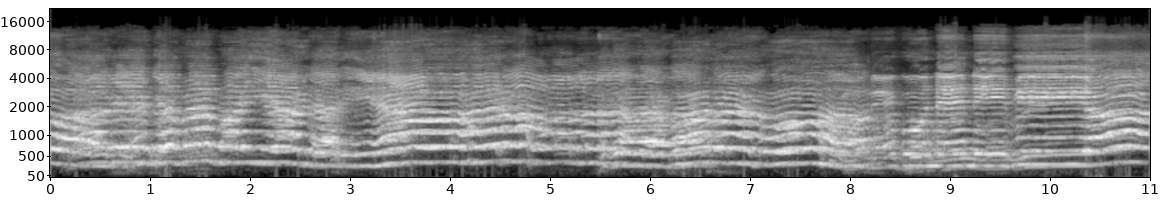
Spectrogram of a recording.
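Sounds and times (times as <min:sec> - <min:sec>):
women singing unaccompanied: 0:00.0 - 0:11.0.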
